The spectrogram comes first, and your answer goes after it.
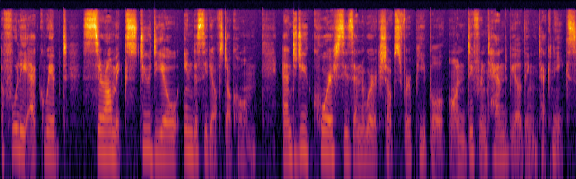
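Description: At a moderate pace, a woman speaks with vocal fry and ordinary pitch variation, the sound dry with no echo. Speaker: vlogger. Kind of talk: casual vlog chat. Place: car. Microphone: phone near.

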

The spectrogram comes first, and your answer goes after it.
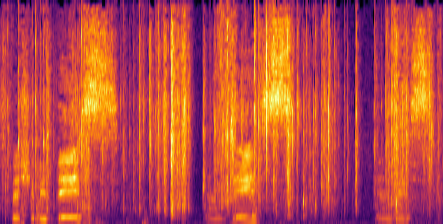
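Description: A woman talks at a very slow pace with ordinary pitch variation over noticeable background noise. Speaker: sailing vlogger. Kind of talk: casual vlog chat. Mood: happy, excited. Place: boat.

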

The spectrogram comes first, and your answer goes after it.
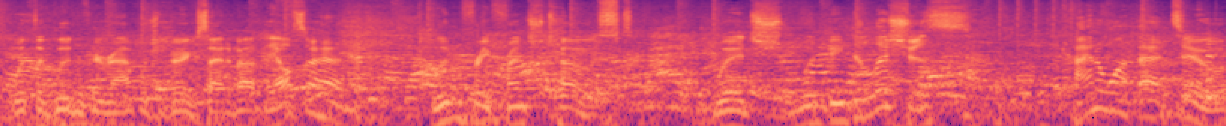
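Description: Over background music, a man speaks at a very fast pace. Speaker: vlogger. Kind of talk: casual vlog chat. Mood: cheerful, excited about food. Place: cafe. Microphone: camera far.

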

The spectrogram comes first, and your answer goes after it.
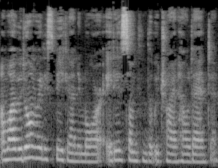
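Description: A woman with a fairly low, somewhat breathy voice and a dark, mellow tone talks at a very fast pace with fairly even intonation. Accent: Irish. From Ireland. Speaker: human rights advocate and trainee teacher. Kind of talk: educational talk. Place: home room. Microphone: phone near.

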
